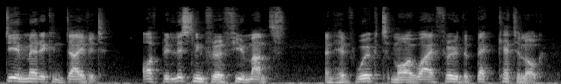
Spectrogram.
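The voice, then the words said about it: South African accent. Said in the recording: “South African will suffice”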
